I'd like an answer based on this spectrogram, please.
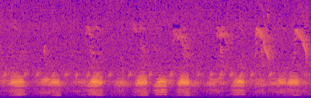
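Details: Frogs calling on a day of light drizzle: overlapping rasping, pulsed croaks in rhythmic bursts roughly every half second, forming a steady chorus with faint chirps above it.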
